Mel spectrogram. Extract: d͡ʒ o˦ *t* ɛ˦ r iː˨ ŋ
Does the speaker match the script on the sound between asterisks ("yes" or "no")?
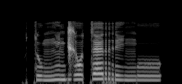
yes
